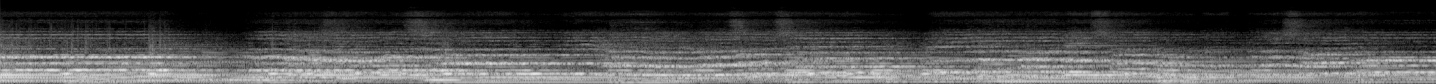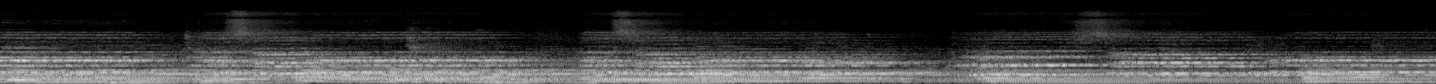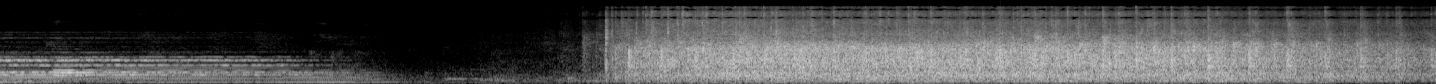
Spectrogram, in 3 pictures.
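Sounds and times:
children's choir singing: 0.0s - 43.0s
audience applause: 34.5s - 43.0s.

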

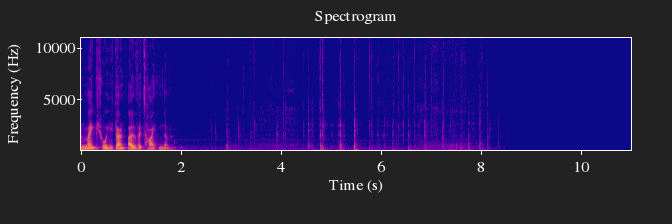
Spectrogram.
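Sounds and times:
screwdriver clicks and scrapes: 2.6s - 8.4s.

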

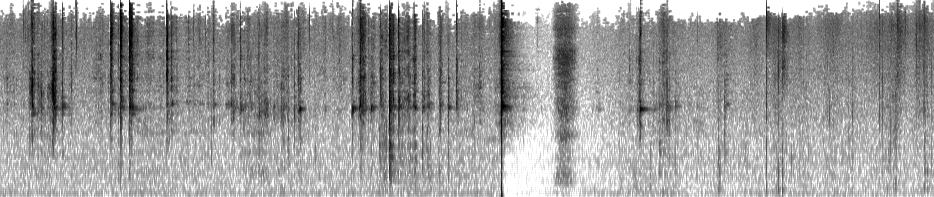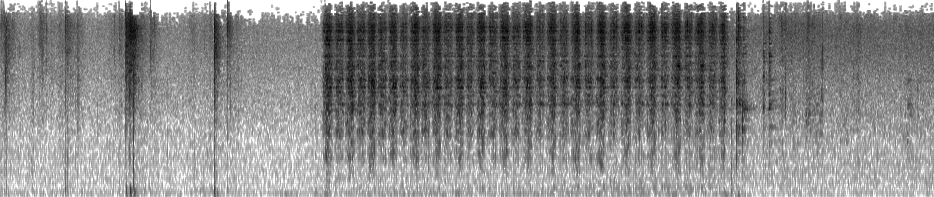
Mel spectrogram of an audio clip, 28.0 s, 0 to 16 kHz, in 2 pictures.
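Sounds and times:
dry twigs snapping underfoot: 11.4s - 11.9s, 12.8s - 16.4s, 17.1s - 17.6s
bow saw cutting wood: 18.8s - 25.3s.

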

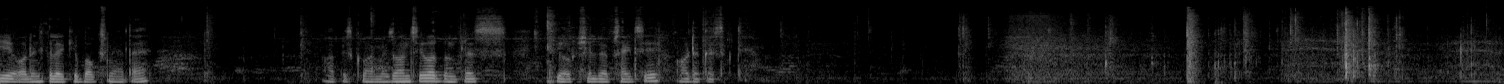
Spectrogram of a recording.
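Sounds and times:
plastic shrink wrap crinkling: 4.6s - 10.0s, 10.7s - 15.0s
plastic wrap snapping: 11.0s - 15.0s.

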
